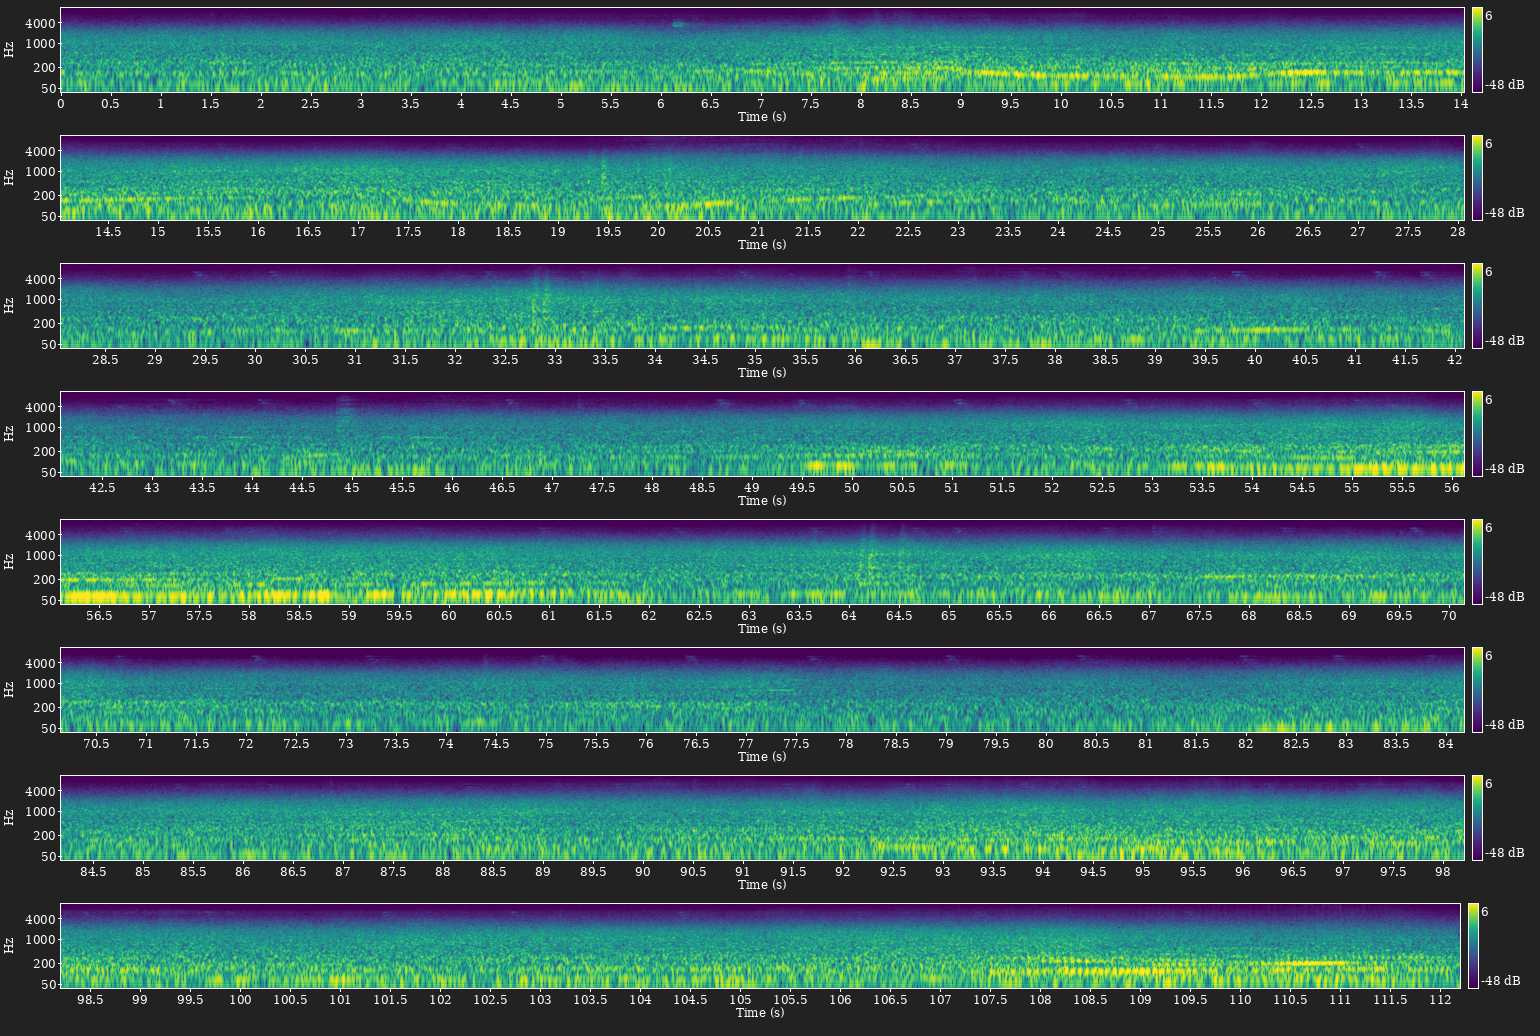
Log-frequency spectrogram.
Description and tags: traffic skyline light haze +birds and manhole cover port Marseille, France MS
France, haze, light, Marseille, skyline, traffic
